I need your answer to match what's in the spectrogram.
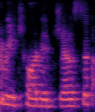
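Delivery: ordinary delivery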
